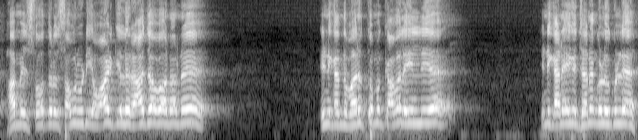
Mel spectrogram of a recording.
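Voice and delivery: high-pitched pulpit outcry over what is lost; impassioned preaching lament. Acted. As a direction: cry out each loss to the congregation.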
